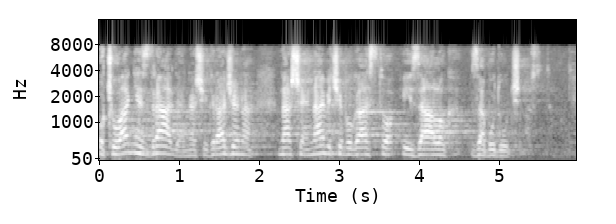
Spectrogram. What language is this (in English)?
Croatian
